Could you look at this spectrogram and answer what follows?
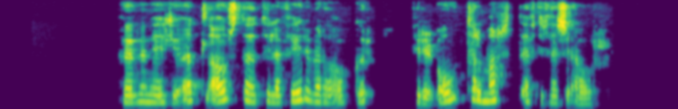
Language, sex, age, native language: Icelandic, female, 40-49, Icelandic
